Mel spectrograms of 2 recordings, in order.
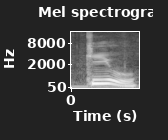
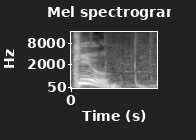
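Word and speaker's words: きゅう: Jadi dalam pengucapan bahasa Jepang agak kita percepat lagi ya dalam pengucapan nomor 9 ya. Jadi nomor 9 ini kita harus pengucapannya harus lebih cepat lagi ya. Jadi seperti ini ya teman-teman, cara pengucapannya adalah Q.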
